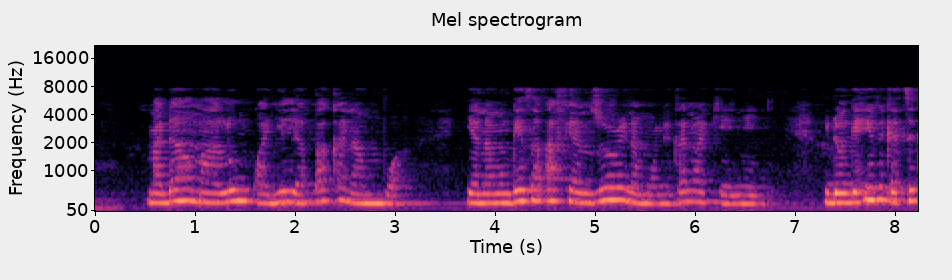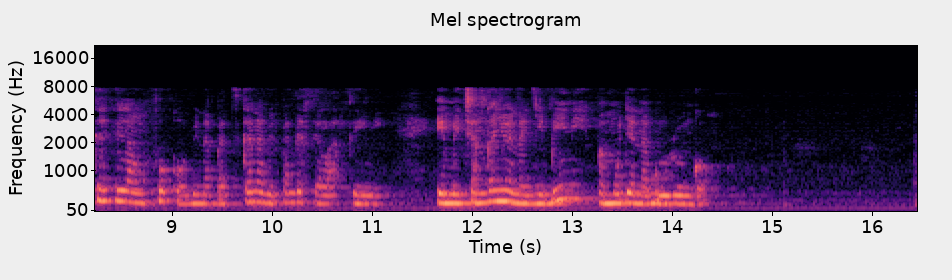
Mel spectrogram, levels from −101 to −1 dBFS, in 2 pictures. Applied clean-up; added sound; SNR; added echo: none; none; none; reverberation time 0.6 s.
